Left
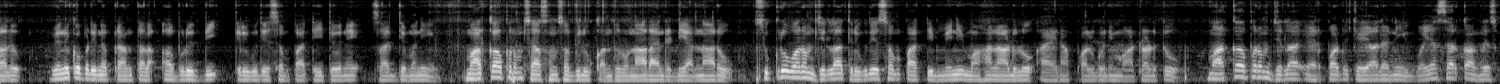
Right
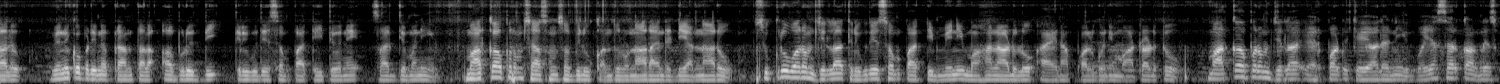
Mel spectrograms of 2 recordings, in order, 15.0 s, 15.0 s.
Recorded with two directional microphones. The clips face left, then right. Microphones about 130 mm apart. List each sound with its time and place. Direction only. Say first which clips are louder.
0.0 s speech: left 3 dB; 25° left (ahead or behind)
4.7 s speech: left 4 dB; 35° left (ahead or behind); by 14.9 s 10° left (ahead or behind)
